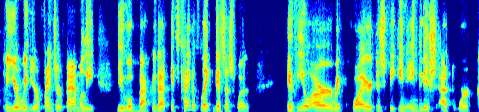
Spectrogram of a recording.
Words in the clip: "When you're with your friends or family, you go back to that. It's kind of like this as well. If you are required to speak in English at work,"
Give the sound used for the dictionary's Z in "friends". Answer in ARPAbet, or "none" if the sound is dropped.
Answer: S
